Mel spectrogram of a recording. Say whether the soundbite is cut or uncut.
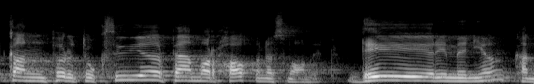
uncut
